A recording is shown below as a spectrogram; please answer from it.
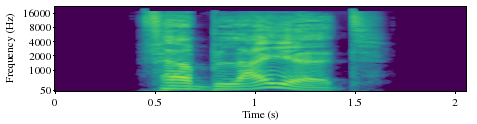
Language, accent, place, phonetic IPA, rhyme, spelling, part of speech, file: German, Germany, Berlin, [fɛɐ̯ˈblaɪ̯ət], -aɪ̯ət, verbleiet, verb, De-verbleiet.ogg
- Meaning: second-person plural subjunctive I of verbleien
